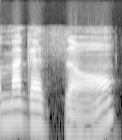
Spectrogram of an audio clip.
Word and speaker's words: magasin: Oh, je travaille dans un magasin en S leçon de Z.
